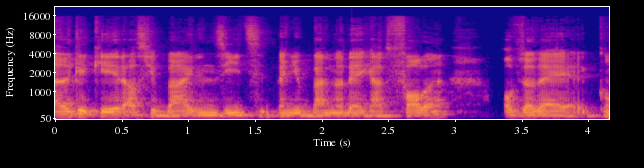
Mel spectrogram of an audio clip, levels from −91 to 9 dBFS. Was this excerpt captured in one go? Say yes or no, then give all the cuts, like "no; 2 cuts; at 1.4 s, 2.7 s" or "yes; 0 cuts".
yes; 0 cuts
